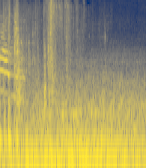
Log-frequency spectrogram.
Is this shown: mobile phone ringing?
no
